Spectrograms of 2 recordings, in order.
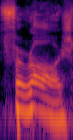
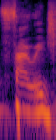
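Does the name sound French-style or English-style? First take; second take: French-style; English-style. First: It is said with a French-sounding ending. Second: It is said with an English-sounding ending.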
